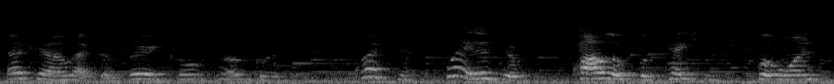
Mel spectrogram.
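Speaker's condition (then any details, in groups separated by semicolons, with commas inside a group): Cerebral palsy; speech impairment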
